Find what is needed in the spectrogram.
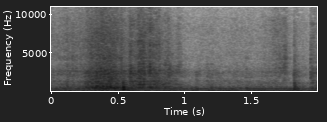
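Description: A short rustling hiss as a cardboard box of powdered laundry detergent is tipped and the powder slides inside, with a small tap about half a second in.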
